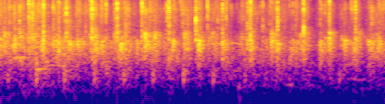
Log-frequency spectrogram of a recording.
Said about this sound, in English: Big round of applause for these guys. I think that was really interesting.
